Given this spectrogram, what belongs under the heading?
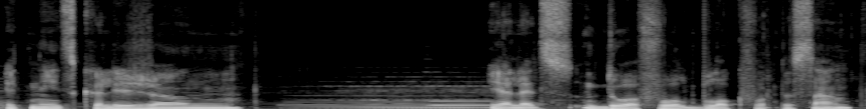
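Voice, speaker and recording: A man's voice: mid-range voice, fairly even intonation, takes it slowly, dark tone, soft background music. A man from Bulgaria with a Bulgarian accent, chatting casually and thinking aloud as he livestreams his coding. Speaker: live streamer, game developer.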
